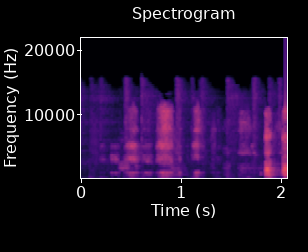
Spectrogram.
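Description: A man imitating an exhausted dog, panting and whimpering in short breathy bursts that quicken near the end.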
